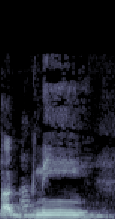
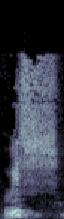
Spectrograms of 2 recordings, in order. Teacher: गुरु करने के लिए अ की एक मात्रा बोलनी है और बची हुई अ की मात्रा स्टॉप करके अगले वाले में बोलते हैं ना ग न में से ग को अ के साथ चिपका करके थोड़ा स्पेस देना है, झटका देना है, रुकना है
